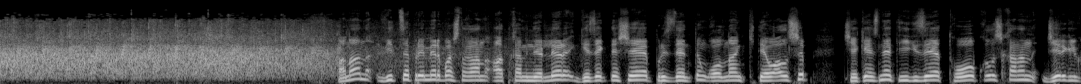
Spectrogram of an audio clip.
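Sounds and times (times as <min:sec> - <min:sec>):
sustained applause after Turkmen president Gurbanguly Berdimuhamedov presents his book: 0:00.0 - 0:06.1
speech: 0:03.4 - 0:10.8.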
